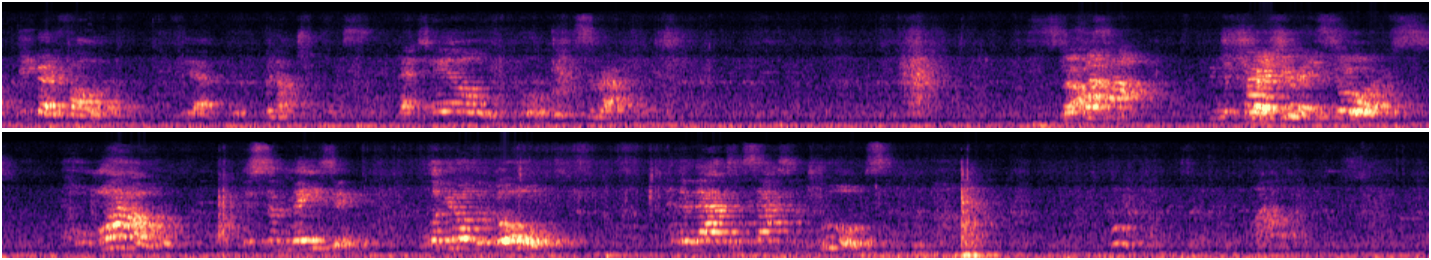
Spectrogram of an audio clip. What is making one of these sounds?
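A young man speaks with animation in a large hall.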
